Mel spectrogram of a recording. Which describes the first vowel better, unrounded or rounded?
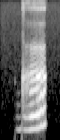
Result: rounded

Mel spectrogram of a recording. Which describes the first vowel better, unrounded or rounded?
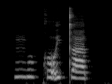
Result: rounded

